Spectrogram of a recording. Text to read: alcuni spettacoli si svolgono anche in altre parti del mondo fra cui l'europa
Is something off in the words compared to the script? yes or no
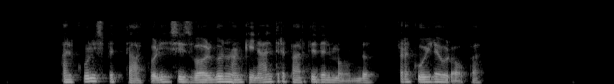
no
